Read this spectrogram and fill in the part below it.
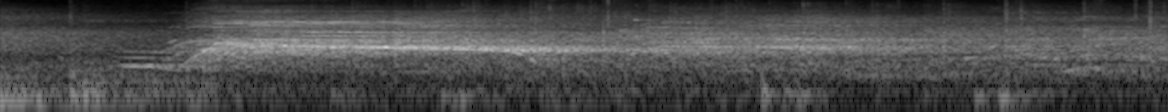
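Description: A crowd cheers and shouts loudly after a point.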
